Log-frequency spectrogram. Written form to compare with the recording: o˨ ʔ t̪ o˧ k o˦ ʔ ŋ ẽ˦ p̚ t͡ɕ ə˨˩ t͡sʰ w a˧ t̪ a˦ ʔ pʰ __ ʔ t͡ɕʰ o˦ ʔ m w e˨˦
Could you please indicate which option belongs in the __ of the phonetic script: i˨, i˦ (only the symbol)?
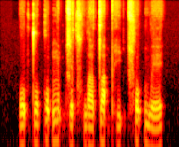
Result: i˨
